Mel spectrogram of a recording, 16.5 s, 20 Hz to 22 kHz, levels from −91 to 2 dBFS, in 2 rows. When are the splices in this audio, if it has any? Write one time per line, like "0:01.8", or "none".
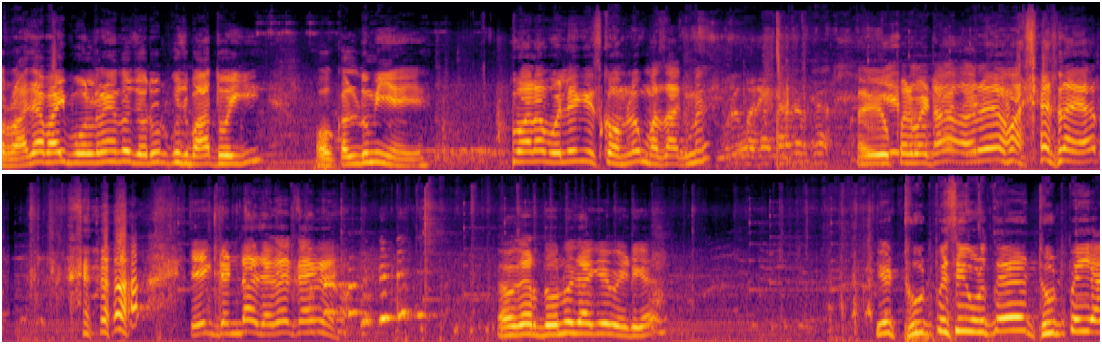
0:03.8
